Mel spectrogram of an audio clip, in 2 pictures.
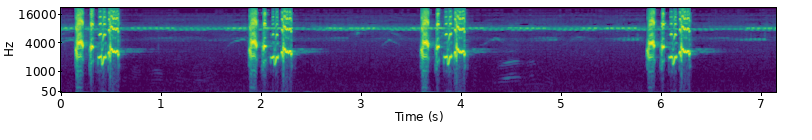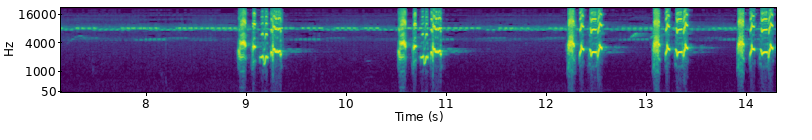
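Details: Golden-fronted leafbird singing in energetic gacor isian style. Short bursts of three or four chirpy, slurred notes are delivered irregularly, nine bursts in fourteen seconds, over a steady thin high whine.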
